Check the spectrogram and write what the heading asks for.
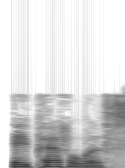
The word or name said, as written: apetaly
